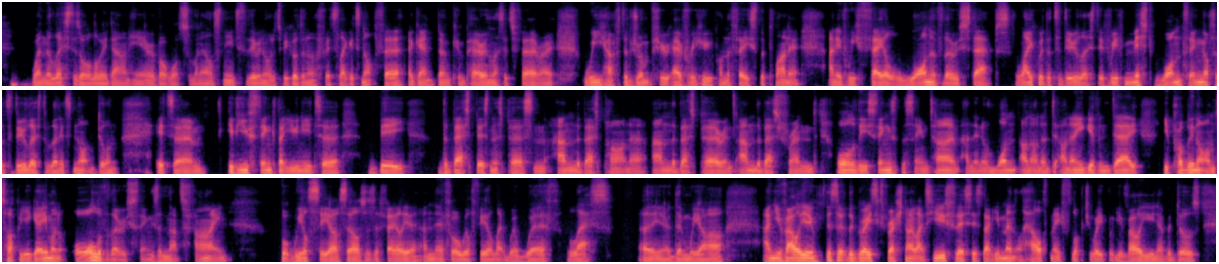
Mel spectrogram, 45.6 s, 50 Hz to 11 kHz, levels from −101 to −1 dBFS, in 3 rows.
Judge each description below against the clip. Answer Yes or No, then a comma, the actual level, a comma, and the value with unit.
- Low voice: Yes, very low, 90 Hz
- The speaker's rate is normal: No, fast, 240 wpm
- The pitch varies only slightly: Yes, narrow, 1.9 semitones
